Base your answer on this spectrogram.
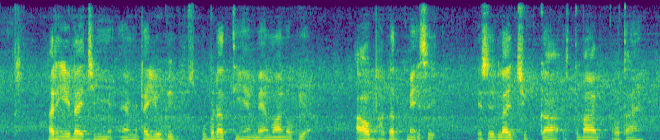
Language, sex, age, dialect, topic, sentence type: Hindi, male, 18-24, Marwari Dhudhari, agriculture, statement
